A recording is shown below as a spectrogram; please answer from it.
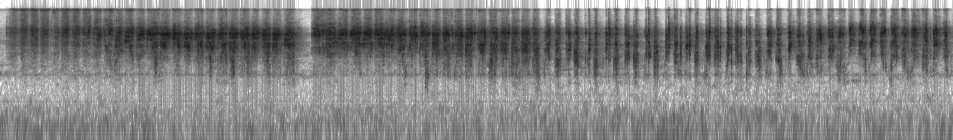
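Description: Long black nails scratch and rub fast and aggressively across a flat, solid concrete floor with peeling red paint that is wet with bubbles. A bright, hissy scraping swells in and runs almost continuously, breaks off briefly near three seconds, then returns as quick, rhythmic strokes that become more distinctly separated toward the end.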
